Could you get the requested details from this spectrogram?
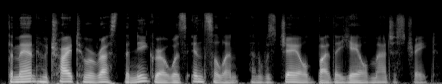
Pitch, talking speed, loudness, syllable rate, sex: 100 Hz, 230 wpm, -22 LUFS, 6.0 syllables/s, male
